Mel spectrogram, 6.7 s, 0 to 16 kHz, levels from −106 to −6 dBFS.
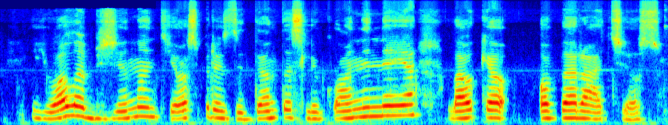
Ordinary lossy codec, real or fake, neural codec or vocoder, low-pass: Opus, 24 kbps; real; none; 14.4 kHz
